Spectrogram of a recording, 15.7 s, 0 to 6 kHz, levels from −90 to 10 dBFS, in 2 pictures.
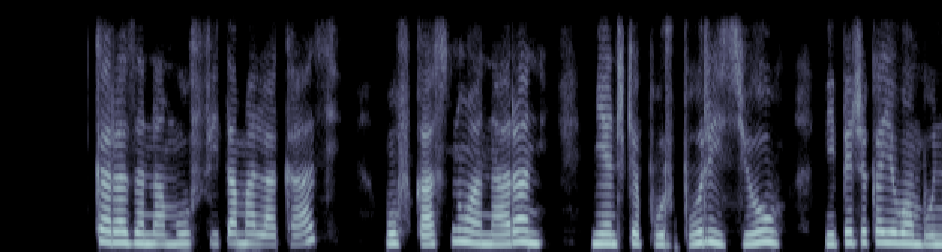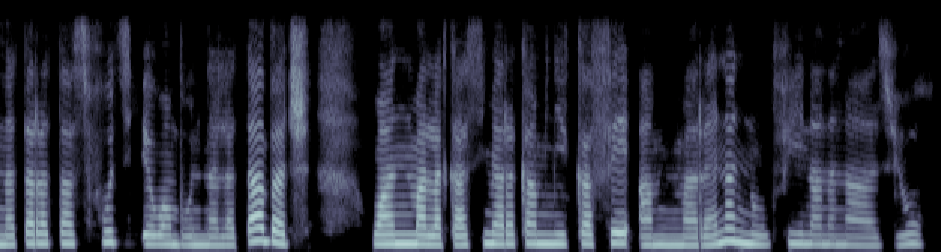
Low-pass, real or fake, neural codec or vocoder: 5.4 kHz; fake; autoencoder, 48 kHz, 128 numbers a frame, DAC-VAE, trained on Japanese speech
